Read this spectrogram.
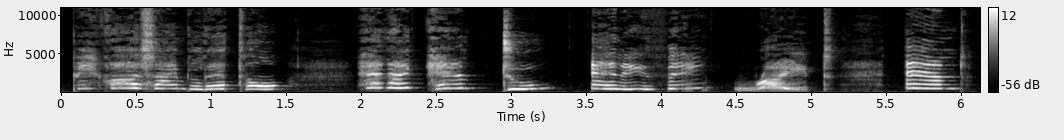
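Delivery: very high, small anxious voice; timid little character. Acted. Alistair tells the elf Santa will reject him, timid. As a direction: confess the fear in a tiny high voice.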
